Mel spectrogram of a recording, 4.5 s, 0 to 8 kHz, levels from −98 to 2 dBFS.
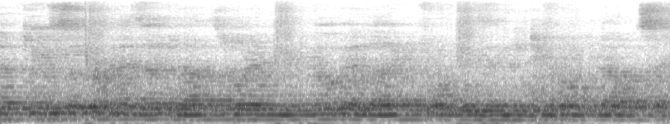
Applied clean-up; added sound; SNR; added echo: neural separator model SepFormer DNS4.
